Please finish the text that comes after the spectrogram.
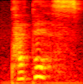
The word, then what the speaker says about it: Pepys: His name is spelled Pepys, but it's pronounced Pepys, I promise.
